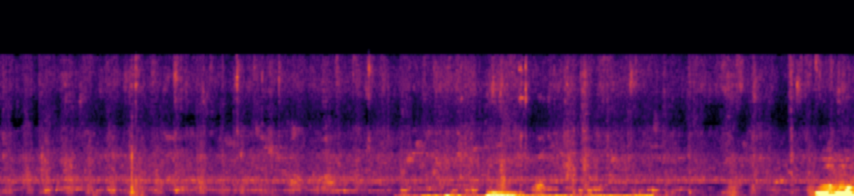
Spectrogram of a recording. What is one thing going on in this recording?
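Hands rub soapy lather into a wet puppy's fur.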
